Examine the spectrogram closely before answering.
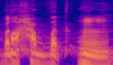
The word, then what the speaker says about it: محبت: لفظ، ٹھیک ہے، اور جب عربی زبان میں اس کا جو تلفظ ہے وہ میم کے زبر کے ساتھ ہے، محبت۔ لیکن کسی بھی زبان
